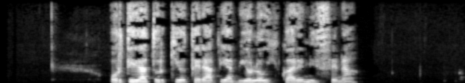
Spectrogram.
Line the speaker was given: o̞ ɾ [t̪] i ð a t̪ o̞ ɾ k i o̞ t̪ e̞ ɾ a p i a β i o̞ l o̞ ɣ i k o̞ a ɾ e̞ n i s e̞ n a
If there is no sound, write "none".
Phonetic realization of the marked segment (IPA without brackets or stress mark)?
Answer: t̪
